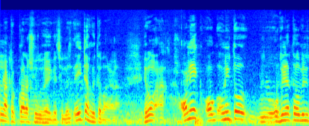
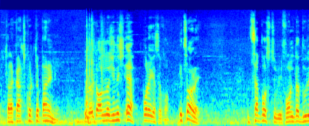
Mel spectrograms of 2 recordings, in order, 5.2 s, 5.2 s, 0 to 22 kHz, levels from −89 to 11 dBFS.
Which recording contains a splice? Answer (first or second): second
